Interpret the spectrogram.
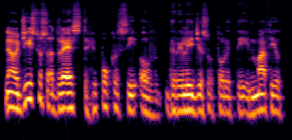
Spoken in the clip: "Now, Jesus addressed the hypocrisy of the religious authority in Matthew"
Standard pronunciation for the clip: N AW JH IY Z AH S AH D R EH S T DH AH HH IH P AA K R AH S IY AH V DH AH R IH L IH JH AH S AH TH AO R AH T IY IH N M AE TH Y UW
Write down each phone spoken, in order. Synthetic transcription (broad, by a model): N AW JH IY S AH S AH D R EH S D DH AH HH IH P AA K R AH S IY AH V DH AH R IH L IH JH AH S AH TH AO R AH T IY IH N M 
